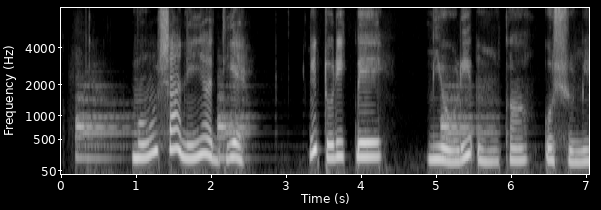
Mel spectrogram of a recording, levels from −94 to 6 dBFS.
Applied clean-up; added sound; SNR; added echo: neural mask model RNNoise.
